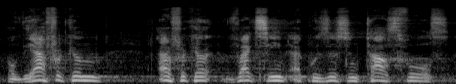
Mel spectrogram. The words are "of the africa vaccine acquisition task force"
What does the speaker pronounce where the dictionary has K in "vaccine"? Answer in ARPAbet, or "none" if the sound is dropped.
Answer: K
